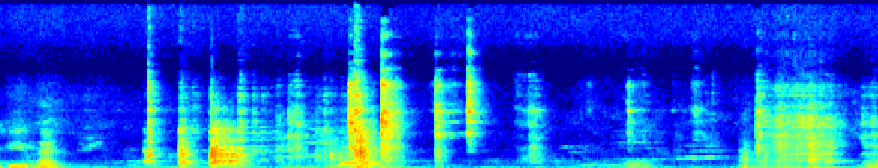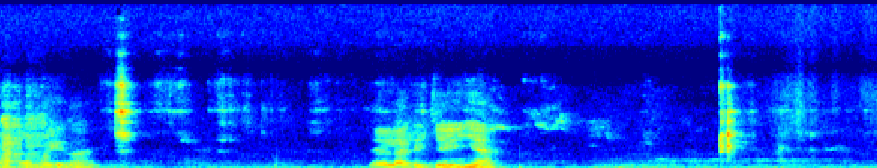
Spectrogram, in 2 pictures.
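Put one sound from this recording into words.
Tiles clack and scrape against a hard floor.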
